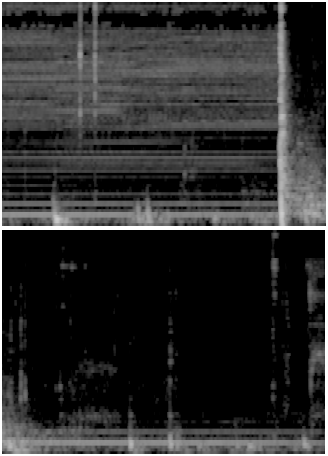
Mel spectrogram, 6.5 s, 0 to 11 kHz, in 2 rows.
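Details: York 80% gas furnace after new thermostat with C wire, failed to relight, flashing 6 (pressure switch cycle lockout): steady electrical hum, one sharp relay click, faint ticking from control board; main control board later replaced as defective.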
